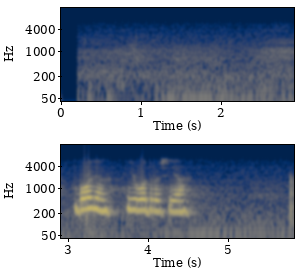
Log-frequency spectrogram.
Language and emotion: Russian, neutral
